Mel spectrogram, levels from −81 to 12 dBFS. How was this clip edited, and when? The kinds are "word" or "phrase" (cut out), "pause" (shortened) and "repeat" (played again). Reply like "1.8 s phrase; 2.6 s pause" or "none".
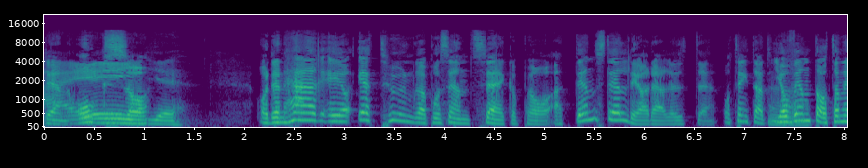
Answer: none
